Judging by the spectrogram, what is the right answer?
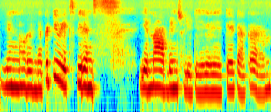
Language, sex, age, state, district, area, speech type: Tamil, female, 45-60, Tamil Nadu, Dharmapuri, urban, spontaneous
